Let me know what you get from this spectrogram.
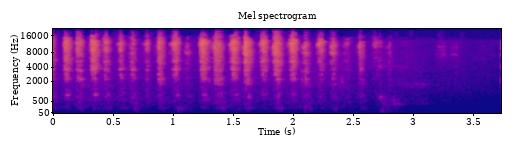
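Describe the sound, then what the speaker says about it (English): Close, quiet sanding of a chipped bathtub repair spot, a quick run of rhythmic rasping strokes that slows and fades near the end. "If it's still jagged, just sand a bit more."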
